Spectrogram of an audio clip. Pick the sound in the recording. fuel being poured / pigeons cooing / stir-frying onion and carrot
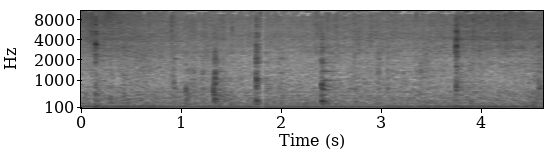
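stir-frying onion and carrot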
